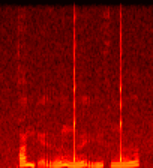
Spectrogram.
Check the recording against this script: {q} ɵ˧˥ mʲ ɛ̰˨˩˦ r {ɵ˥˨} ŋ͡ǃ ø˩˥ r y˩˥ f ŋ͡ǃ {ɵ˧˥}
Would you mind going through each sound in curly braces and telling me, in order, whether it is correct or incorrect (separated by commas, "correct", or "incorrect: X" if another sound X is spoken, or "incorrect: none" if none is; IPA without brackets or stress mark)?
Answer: correct, incorrect: ɵ˩˥, correct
